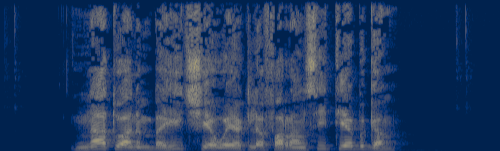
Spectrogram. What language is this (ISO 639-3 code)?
ckb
